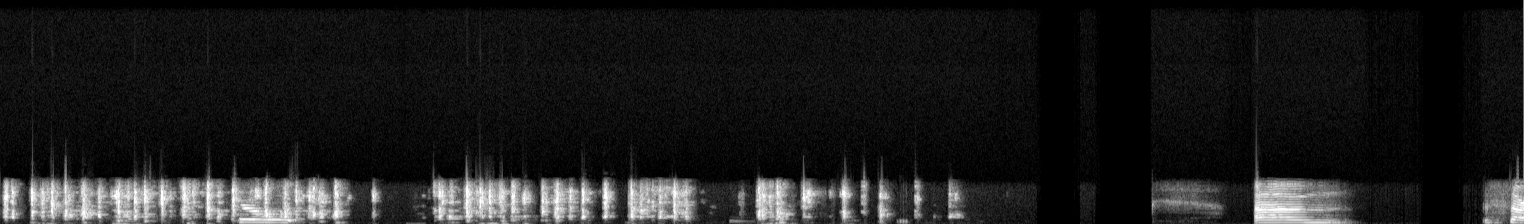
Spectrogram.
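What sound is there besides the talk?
typing on a computer keyboard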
